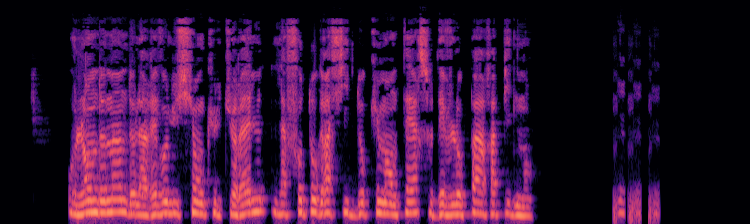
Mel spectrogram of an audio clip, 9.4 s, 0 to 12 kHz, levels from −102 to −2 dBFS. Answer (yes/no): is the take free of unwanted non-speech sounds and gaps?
no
